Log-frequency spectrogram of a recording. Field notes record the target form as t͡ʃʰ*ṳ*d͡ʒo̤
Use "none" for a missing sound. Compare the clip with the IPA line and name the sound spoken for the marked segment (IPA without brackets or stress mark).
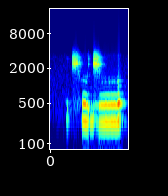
o̤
